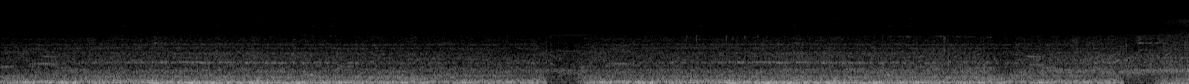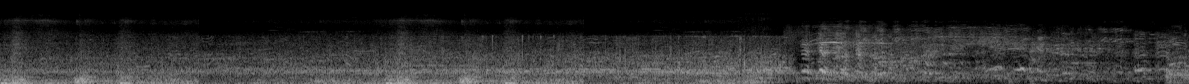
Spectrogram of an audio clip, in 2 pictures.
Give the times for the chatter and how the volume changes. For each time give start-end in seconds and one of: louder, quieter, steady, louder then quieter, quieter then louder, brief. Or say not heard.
0.2-23.7 louder.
